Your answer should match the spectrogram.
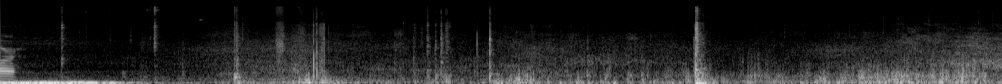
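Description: A 396 big-block V8 with custom headers running with a low rumble, then shut off about a second in. Scattered knocks and clicks follow, with one sharp thump near seven seconds as the car door is shut.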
